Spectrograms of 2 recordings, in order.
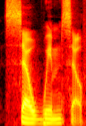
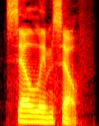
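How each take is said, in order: First: The L is dark and sounds like a W. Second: The L is light and links into the next word. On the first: The speaker calls it wrong. "we can't do it with a dark L. Otherwise, it'll sound like a weird W sound" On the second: The speaker calls it right. "you use the light L"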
